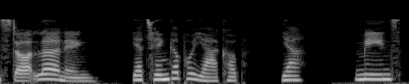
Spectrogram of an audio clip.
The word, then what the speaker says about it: Jacob: Pronounced Yah-kop. the A. as in father, the o as in go.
